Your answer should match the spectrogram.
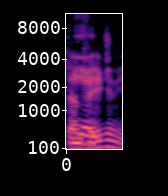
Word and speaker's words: Dunvegan: Okay, so it's Ian McLeod, independently bottled, Rosebank 91, Dunvegan, I think is how you pronounce it. – Dunvegan, yeah.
